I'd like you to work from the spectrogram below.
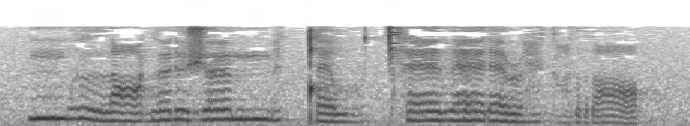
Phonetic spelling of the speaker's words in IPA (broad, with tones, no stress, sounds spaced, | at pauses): mː o̤˦ lː ɑː˨ ɡ œ˦ ɾ ʉ˨ ʒ œː˦ mː ɛ̤˦ ǃ ɛ˨ w o̤˨ ǀʰ ɛː˦ ð ɛː˦ ɾ ɛ˨ ɹ æ̤˦ ɡ ɑ̤˨ r ɑ˨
